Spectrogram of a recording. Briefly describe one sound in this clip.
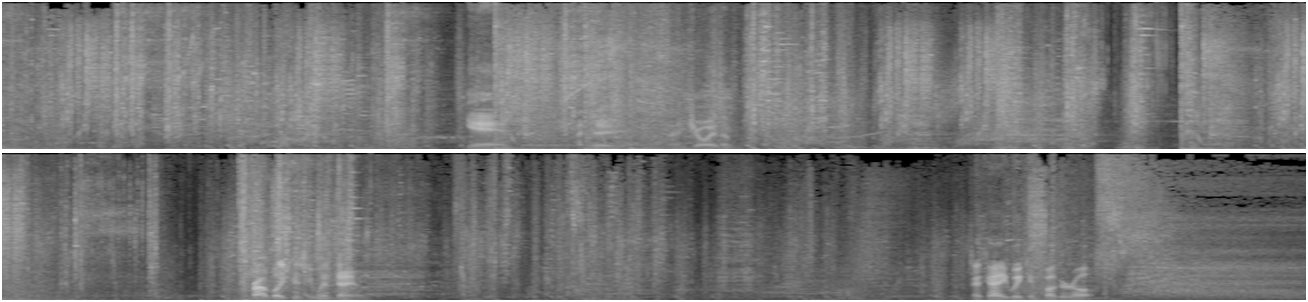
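Blades swing and slash through the air in quick bursts.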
